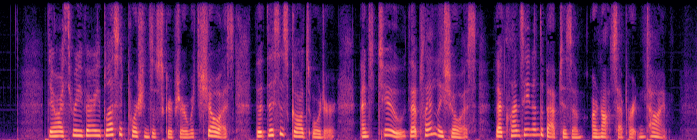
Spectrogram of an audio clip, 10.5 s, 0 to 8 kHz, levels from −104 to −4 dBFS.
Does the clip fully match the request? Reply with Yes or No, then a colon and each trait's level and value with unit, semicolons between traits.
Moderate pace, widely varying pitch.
Yes: average, 185 wpm; wide, 5.7 semitones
